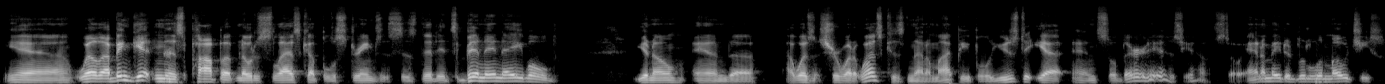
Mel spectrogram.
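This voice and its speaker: A man's voice: fairly low pitch, lively intonation, normal speed, darkish tone, no echo, studio quality. A middle-aged man with a Kentucky and Tennessee redneck accent, hosting a casual livestream and rambling with a self-deprecating laugh. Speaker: livestream host.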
